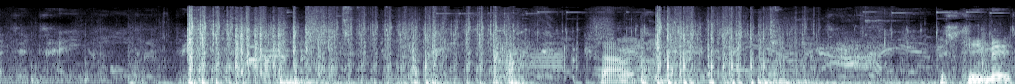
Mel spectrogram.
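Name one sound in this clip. Rapid gunshots ring out close by.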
